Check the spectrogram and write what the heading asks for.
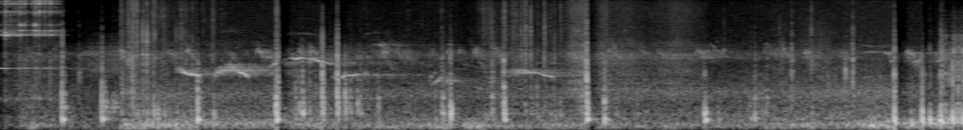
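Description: Hand work on a stainless steel window frame screwed into a varnished wooden cabin side: scattered sharp clicks and taps of the screwdriver, screws and metal frame as it is taken off, with a few short high chirps in the first half.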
